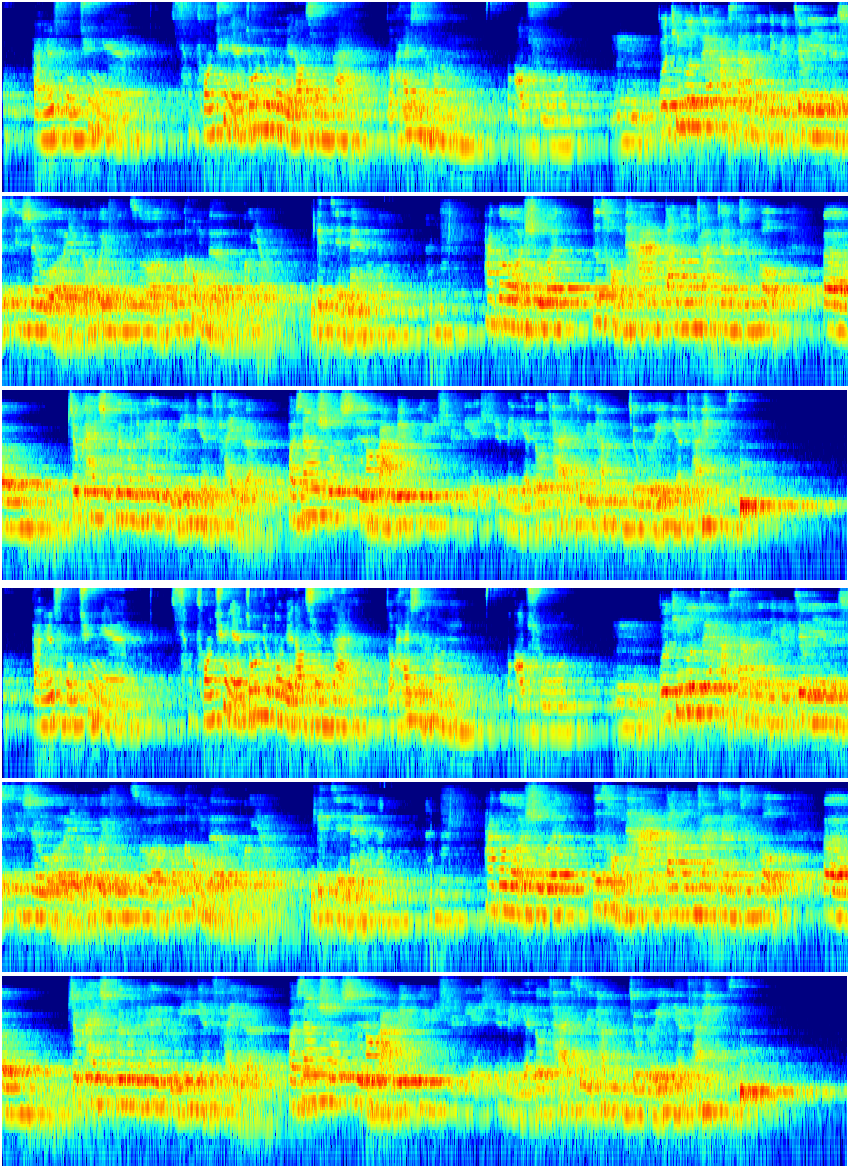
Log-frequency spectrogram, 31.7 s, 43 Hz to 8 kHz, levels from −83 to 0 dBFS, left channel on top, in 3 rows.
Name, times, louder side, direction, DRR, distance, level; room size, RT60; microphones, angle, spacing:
voice 1, 0.4-1.7 2.1-4.4 4.8-6.1 6.3-7.1 15.0-15.4 15.9-16.2 25.7-25.9, right 1 dB, 55° right, 4 dB, 2.7 m, -21 dB
voice 2, 5.0-5.4 7.6-13.9 14.4-15.1 16.6-17.6 18.0-20.2 20.8-24.3 24.7-30.5, equal, 60° left, -2 dB, 5.4 m, -19 dB
28.0 x 13.0 x 9.7 m, 2.3 s
head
